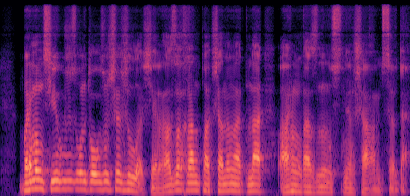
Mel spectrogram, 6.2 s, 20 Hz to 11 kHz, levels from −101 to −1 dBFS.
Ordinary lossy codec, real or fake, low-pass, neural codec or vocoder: MP3, 96 kbps; fake; 9.9 kHz; codec, 32 kHz, 1.9 kbps, SNAC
